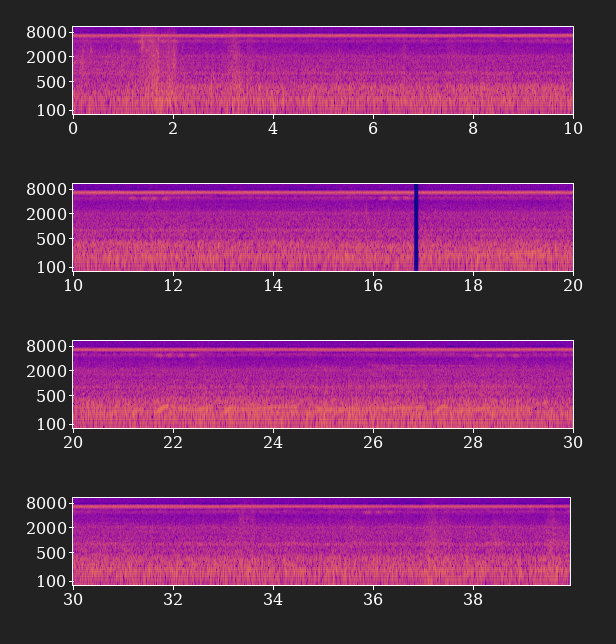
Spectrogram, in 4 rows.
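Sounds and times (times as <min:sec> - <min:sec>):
high-pitched insect drone: 0:18.4 - 0:39.9.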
